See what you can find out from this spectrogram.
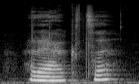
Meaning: reaction
- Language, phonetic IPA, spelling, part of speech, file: Czech, [ˈrɛakt͡sɛ], reakce, noun, Cs-reakce.ogg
